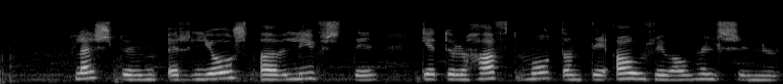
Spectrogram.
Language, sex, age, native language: Icelandic, male, 18-19, Icelandic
